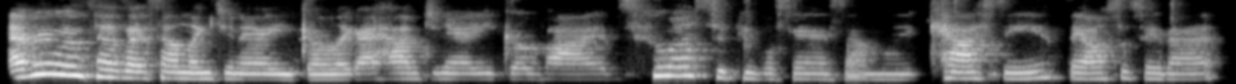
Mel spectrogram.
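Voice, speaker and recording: A young woman from the United States talks in a soft, gentle voice, full of ums and likes as she answers questions. Her voice sits at an ordinary pitch for a woman. The recording is dry, with little room sound. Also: lively intonation, fast talker, dry recording. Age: young adult. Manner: hesitant, many ums and likes. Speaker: singer being interviewed. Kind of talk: casual interview answers.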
